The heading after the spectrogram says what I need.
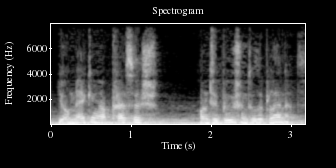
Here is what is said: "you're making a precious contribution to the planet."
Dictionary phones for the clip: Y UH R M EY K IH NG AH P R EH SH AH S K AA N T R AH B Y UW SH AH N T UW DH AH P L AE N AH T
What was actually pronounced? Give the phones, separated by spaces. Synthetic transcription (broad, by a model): Y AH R M EY K IH NG AH P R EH S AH SH K AA N T R AH B Y UW SH AH N T UW DH AH P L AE N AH T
